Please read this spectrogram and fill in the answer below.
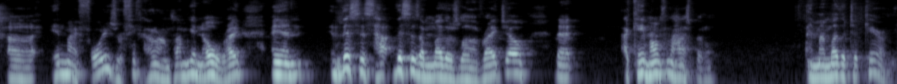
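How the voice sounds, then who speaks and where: Somewhat breathy and dark, mellow in tone, a man with a fairly high pitch speaks at a moderate pace, with big swings in loudness and long, frequent pauses. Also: ordinary pitch variation. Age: 60s. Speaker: interview host. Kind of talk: casual chat. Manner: halting.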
